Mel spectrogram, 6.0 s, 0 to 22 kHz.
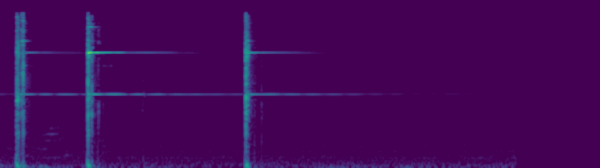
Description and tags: small bicycle bell ringing
recordist Peter Brucker / 4/21/2019 / shotgun microphone / created by flicking foley door knob
bell, bike, ding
